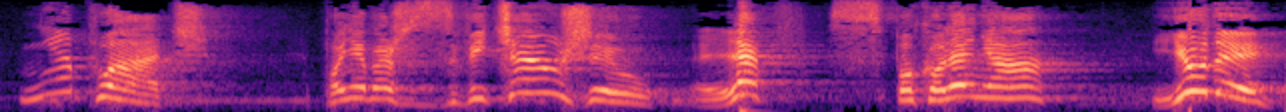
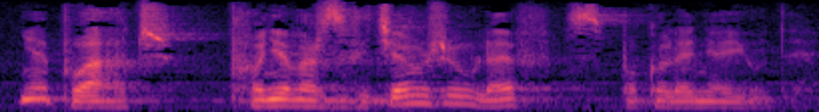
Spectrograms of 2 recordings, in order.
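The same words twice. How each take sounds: First: Ringing, rising preacher's cry, much louder and higher; triumphant full-voice proclamation; proclaimed shout. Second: Gentle, hushed reassurance; quiet echo of the cry; soft, lower repeat. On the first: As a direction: call it out over the whole hall. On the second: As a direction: say it quietly and lower, almost to oneself. Same words repeated softly. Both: Acted.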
